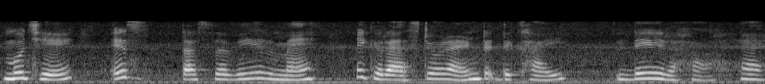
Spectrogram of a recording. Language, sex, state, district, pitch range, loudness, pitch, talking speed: Hindi, female, Madhya Pradesh, Dhar, 225-260 Hz, -17 LUFS, 240 Hz, 80 wpm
